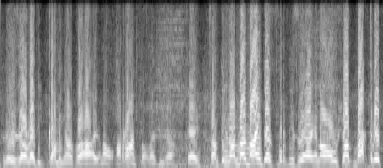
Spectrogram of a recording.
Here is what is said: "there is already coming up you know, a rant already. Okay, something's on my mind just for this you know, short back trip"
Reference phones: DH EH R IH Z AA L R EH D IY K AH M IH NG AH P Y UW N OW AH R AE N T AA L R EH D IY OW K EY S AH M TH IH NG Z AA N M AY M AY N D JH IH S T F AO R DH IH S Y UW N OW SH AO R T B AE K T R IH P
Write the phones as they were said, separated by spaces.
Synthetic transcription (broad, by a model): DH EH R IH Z AA L R EH D IY K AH M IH NG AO F Y UW N OW AH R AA N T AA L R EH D IY OW K EY S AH M T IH NG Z AA N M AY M AY N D JH IH S T F AO R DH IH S Y UW N OW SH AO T B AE K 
